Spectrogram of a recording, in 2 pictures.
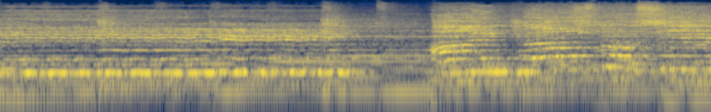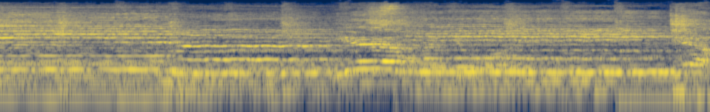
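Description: A woman singing a gospel song solo into a handheld microphone over musical accompaniment, holding long notes, with a short dip between phrases about three seconds in.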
